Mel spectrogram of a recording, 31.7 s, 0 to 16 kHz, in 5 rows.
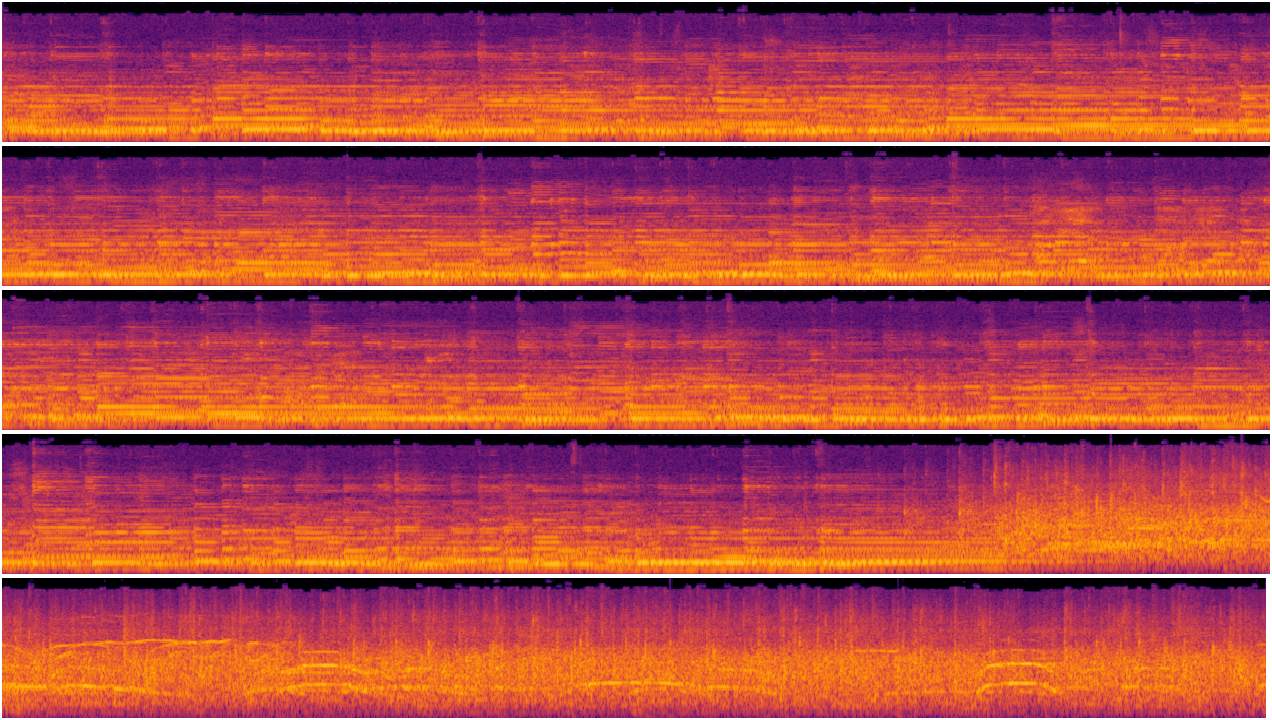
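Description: Two acoustic guitars playing an instrumental tune together. About 24 seconds in, the tune ends and the audience breaks into applause with cheering.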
